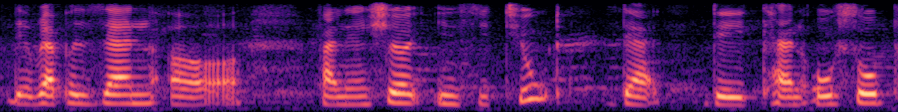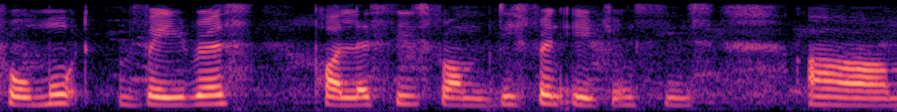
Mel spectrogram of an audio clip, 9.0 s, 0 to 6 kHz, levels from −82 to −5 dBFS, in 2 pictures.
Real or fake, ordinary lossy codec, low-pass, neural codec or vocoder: real; none; 5.4 kHz; none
